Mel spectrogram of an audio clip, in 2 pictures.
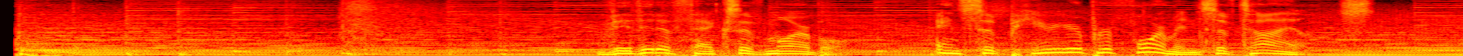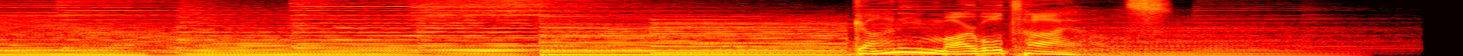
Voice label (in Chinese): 外籍男; Ganyi Marble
